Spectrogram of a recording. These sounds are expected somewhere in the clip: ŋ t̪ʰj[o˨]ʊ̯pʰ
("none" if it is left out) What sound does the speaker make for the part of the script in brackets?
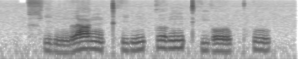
o˧˥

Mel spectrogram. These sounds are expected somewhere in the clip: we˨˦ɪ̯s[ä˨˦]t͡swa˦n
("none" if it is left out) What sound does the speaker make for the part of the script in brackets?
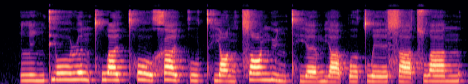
ä˨˩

